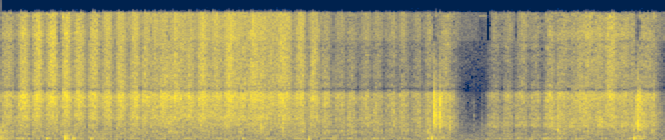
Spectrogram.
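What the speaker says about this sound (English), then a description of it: "So we're just going to scrape some of this off so that it attaches to the pan a lot easier." Old paint is scraped off a thrift store item with steady, close rasping strokes. A few sharper scrapes stand out over several seconds, and there is no talking.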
